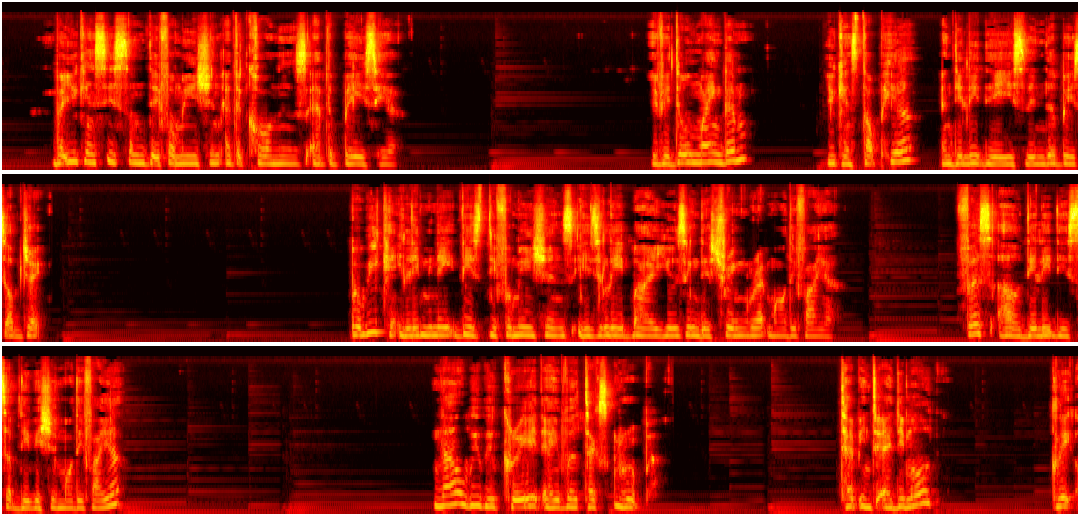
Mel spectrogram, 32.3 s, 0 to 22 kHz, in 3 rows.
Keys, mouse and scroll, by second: 3.1-7.9 middle drag, 3.1-5.3 scroll up 1, 7.9-8.5 scroll down 1, 8.5-12.5 middle drag, 12.5 click, 14.2 click, 15.2-24.4 shift+middle drag, 24.6-27.7 drag, 30.7 Tab, 31.5-32.2 middle drag.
